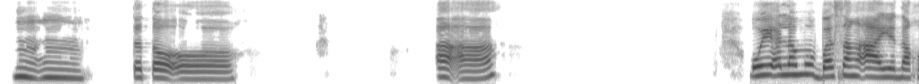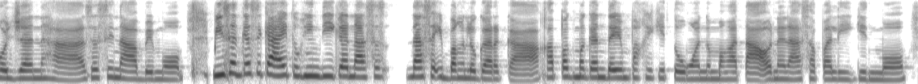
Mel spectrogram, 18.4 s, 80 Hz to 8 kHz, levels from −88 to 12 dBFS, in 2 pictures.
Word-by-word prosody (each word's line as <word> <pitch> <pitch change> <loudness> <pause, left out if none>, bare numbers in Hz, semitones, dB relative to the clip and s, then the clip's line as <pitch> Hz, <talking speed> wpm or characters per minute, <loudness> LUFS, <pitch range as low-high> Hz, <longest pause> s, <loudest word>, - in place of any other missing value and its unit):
Mm, 250 -3 -3 0.5
totoo. 215 -4 -1 2.0
Oo. 230 0 +2 2.6
Uy, 305 +3 +5
alam 330 +2 +3
mo 335 - +2
ba 275 0 +4
sang-ayon 275 -3 +4
ako 245 -1 +1
diyan, 230 0 -1
ha, 195 -4 -3
sa 250 - -6
sinabi 225 -5 -2
mo. 200 -1 -6 0.3
Minsan 335 +3 +6
kasi 360 +2 -1
kahit 315 -3 +5
o 290 - -4
hindi 290 -1 +1
ka 285 0 +3
nasas 270 0 +1 0.3
nasa 275 -1 +2
ibang 240 -1 -1
lugar 215 -2 -1
ka 170 -1 -2
kapag 265 +1 -3
maganda 255 -2 +1
'yong 245 0 -2
pakikitungo 235 -4 -7
no'ng 210 0 -9
mga 205 0 -4
tao 195 0 +3
na 215 - -4
nasa 205 +1 -4
paligid 205 0 -8
mo, 190 -1 -5
240 Hz, 120 wpm, -24 LUFS, 210-275 Hz, 2.6 s, Minsan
